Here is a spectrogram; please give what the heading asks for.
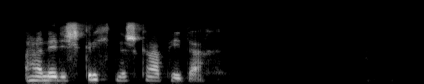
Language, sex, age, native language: Icelandic, female, 50-59, Icelandic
